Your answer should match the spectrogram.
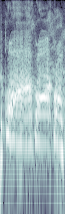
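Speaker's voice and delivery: hammed-up brawling grunts; mock fighting grunts. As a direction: grunt like a fighter landing blows. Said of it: "Fallon Fox going".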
